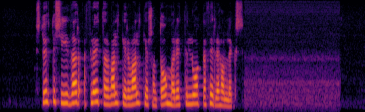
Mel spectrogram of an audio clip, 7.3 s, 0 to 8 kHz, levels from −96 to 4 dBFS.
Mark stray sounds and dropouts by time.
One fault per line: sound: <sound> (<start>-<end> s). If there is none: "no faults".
no faults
